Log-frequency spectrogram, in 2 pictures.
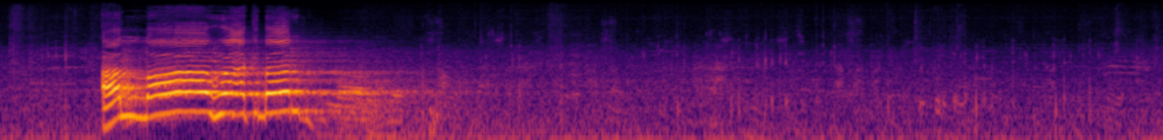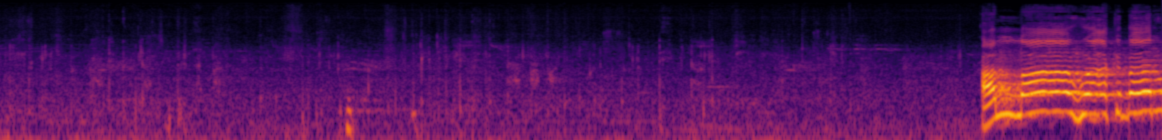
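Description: A man chants a prayer loudly through a loudspeaker outdoors.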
